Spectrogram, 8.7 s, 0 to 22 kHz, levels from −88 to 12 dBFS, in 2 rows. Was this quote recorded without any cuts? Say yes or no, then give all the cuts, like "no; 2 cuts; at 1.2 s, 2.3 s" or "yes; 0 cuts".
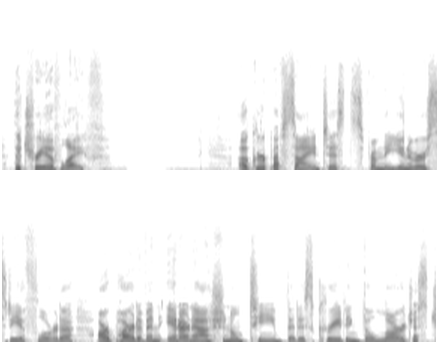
yes; 0 cuts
